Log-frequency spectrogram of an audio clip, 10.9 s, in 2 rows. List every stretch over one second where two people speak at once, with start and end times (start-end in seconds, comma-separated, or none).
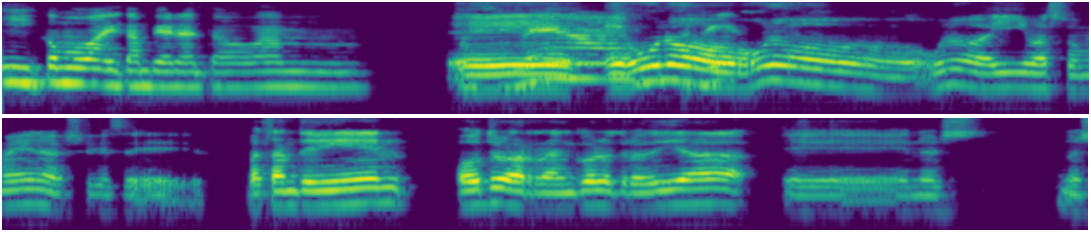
2.2-3.7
